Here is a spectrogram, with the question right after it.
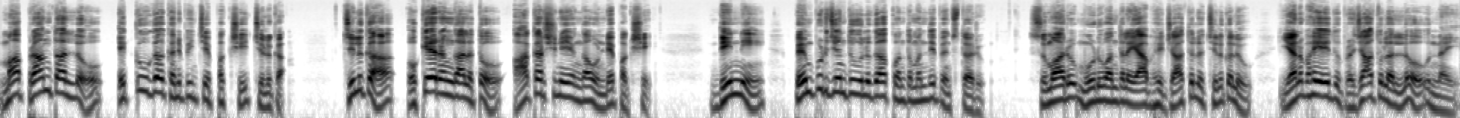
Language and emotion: Telugu, neutral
